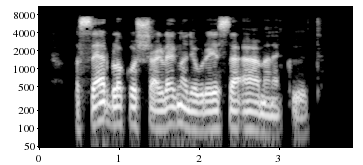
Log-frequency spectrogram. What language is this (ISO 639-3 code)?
hun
